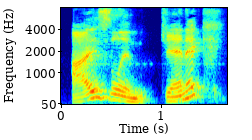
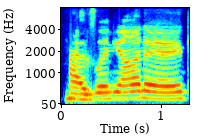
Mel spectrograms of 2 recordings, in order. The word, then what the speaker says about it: Aislinn Janek: I'm your host, David Stickle, and today I'm joined by Eelen Janick. Elyn Yanik. Yes, gez, I pronounced that horribly.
